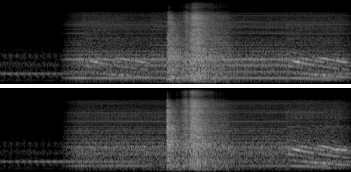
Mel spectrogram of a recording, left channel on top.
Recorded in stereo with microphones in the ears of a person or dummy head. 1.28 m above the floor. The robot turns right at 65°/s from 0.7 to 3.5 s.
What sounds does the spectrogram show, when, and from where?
1.7 s a splash: 30° right, 0.7 m; by 2.3 s 10° left, 0.7 m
